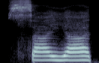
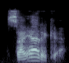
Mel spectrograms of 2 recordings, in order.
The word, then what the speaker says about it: sciatica: And the other word she said, I have a chronic bilateral lower back pain without scatic or sciatisa. You've got it. Sciatica.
